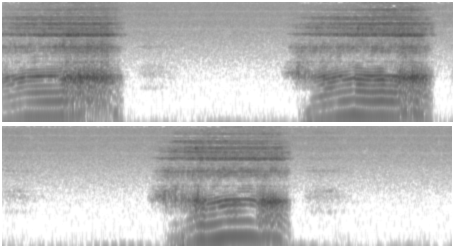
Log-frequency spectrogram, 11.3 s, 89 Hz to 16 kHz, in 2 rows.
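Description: Loud, rumbling snores on breathing in, about 15 a minute, with quieter breathing between them; snoring during sleep.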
